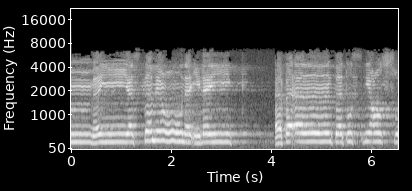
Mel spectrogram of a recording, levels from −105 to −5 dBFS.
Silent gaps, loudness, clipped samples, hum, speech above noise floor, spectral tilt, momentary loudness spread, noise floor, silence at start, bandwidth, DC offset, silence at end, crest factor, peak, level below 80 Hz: none; -15 LUFS; under 0.1%; none; 27 dB; -1.5 dB/octave; 7 LU; -42 dBFS; 0 s; 6.8 kHz; under 0.1%; 0 s; 12 dB; -2 dBFS; -60 dBFS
